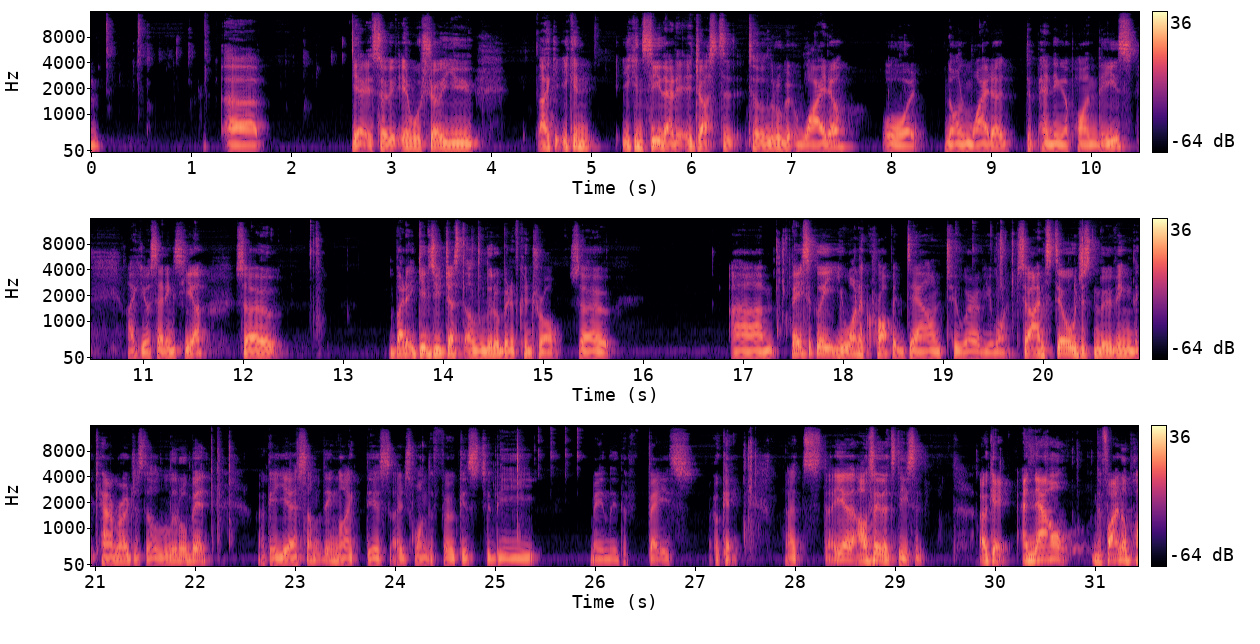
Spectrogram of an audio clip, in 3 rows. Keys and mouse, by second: 5.0-12.7 drag, 14.3-17.3 ctrl+middle drag, 17.6-19.5 shift+middle drag, 20.4-22.0 ctrl+middle drag, 22.3 shift+middle click, 23.1-24.2 middle drag, 25.2-27.5 ctrl+middle drag.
